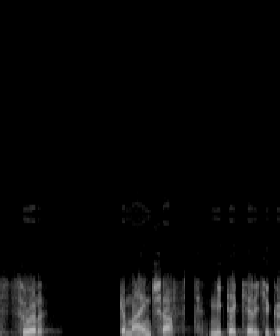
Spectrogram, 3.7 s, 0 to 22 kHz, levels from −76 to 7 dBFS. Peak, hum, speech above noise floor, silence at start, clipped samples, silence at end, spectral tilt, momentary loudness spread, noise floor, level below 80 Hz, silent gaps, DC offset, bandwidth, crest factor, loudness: -10 dBFS; none; 47 dB; 0 s; under 0.1%; 0 s; -6.5 dB/octave; 10 LU; -71 dBFS; -78 dBFS; none; under 0.1%; 9 kHz; 18 dB; -26 LUFS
